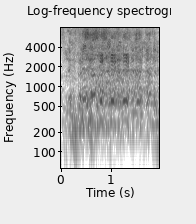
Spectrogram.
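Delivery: a big high burst of laughter; hearty laugh. Real, not acted. Laughing at recalling the casting question. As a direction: laugh out loud at the memory.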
